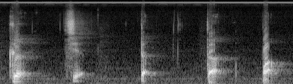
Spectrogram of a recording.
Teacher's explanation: for production of these sounds vocal folds remains open there is no vibration of vocal folds at all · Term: unvoiced consonant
